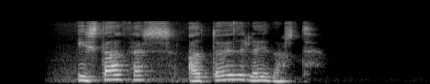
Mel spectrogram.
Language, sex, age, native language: Icelandic, female, 50-59, Icelandic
